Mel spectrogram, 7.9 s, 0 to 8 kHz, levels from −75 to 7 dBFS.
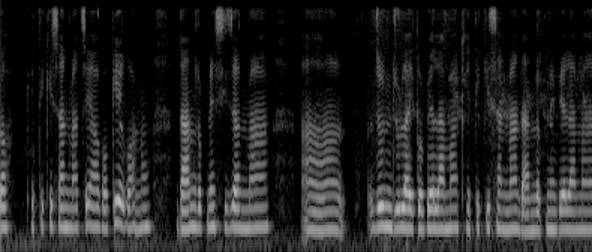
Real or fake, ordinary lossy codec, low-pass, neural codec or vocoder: fake; none; 7.2 kHz; vocoder, 44.1 kHz, 128 mel bands every 256 samples, BigVGAN v2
